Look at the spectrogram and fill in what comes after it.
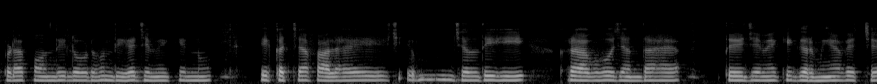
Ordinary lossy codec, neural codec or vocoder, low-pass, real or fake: none; none; 7.2 kHz; real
